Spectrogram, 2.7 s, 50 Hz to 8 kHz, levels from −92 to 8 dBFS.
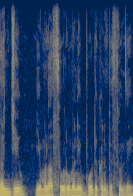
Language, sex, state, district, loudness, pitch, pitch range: Telugu, male, Andhra Pradesh, Srikakulam, -17 LUFS, 110 Hz, 110-115 Hz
